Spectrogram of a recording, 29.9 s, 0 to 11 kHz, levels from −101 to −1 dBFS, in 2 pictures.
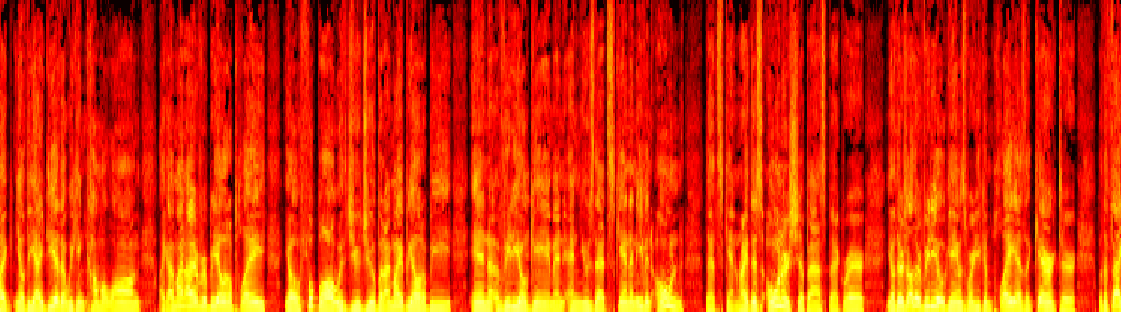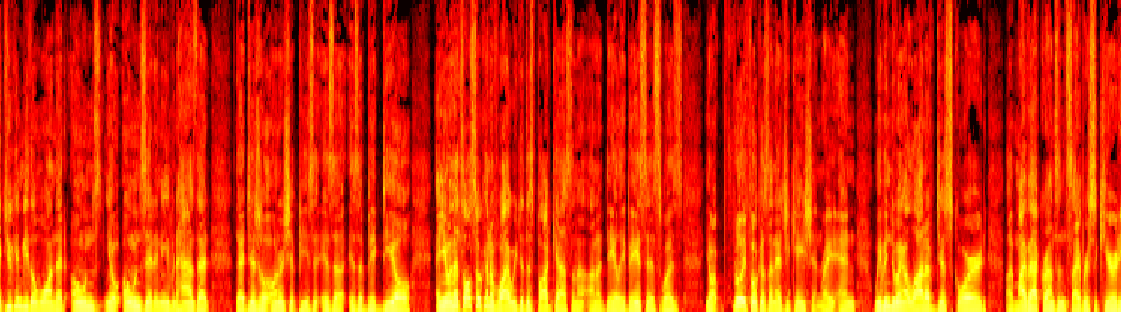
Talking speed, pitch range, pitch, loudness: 265 wpm, 180-210 Hz, 195 Hz, -20 LUFS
